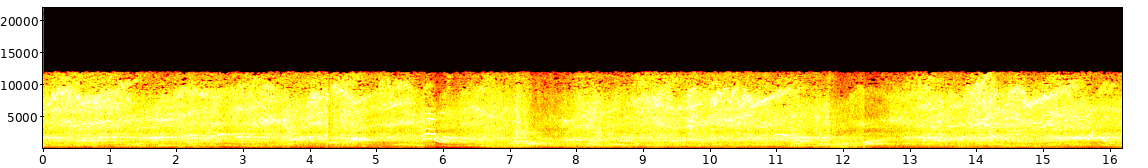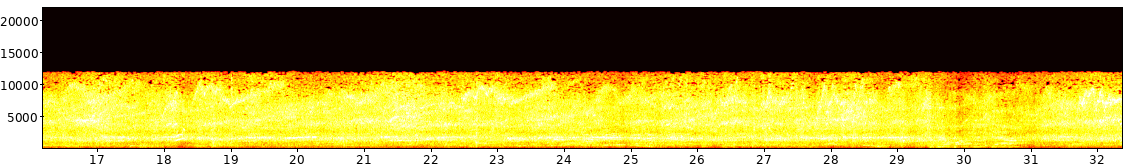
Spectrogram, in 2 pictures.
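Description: Radio-controlled race cars running laps on a dirt oval, their electric motors whining and rising and falling in pitch as they speed up and pass, under a steady bed of voices.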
